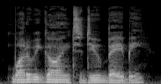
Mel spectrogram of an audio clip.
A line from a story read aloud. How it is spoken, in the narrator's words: asked wearily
